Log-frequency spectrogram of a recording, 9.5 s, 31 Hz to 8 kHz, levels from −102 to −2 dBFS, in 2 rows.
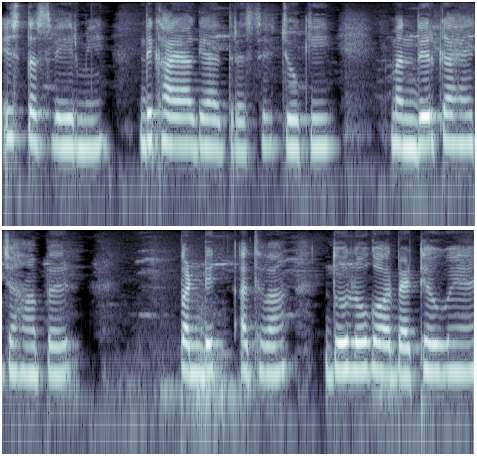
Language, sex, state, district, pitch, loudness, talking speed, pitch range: Hindi, female, Uttar Pradesh, Lucknow, 235 Hz, -18 LUFS, 135 wpm, 225-240 Hz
